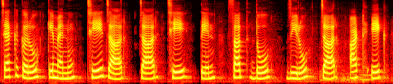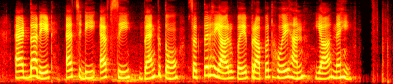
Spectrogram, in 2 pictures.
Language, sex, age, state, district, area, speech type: Punjabi, female, 18-30, Punjab, Amritsar, urban, read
